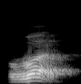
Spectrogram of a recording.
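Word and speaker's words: were: देखिए यहां पर इसका प्रोनाउंसिएशन वेयर नहीं होगा। आप प्रोनाउंसिएशन भी सीखते रहिए कि इसका प्रोनाउंसिएशन होगा वर। वेयर किसका होगा? डब्ल्यू एच ई आर ई। उसका वेयर होता है। तो इसका होगा वर क्योंकि इट इज़ डब्ल्यू ई आर ई वर।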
